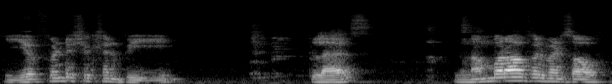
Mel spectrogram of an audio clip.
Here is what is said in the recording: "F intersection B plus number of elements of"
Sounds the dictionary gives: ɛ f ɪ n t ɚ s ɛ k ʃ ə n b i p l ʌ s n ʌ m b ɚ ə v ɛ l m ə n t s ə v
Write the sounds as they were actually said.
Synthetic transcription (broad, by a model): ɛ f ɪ n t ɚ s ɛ k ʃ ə n b i p l ʌ s n ʌ m b ɚ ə f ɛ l m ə t s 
